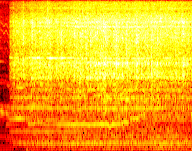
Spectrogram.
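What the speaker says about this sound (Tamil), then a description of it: "மிக்சியில் வந்துட்டு ஜாரில் வந்து என்னென்ன அரைக்க போகிறோம் அப்படின்னா, புதினா, இந்த தேங்காய்," An electric mixer grinder whirs as it grinds mint and coconut in its jar, starting up abruptly and then holding a steady, fairly quiet motor buzz with no talking over it.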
